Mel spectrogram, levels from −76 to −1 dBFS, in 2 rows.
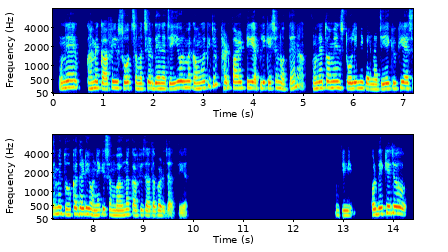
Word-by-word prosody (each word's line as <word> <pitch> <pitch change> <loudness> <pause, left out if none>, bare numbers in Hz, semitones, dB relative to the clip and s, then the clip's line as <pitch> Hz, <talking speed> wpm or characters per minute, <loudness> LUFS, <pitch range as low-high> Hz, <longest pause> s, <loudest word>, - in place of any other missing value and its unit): उन्हें 230 +2 +2 0.2
हमें 215 +2 +2
काफ़ी 200 +3 +2
सोच 210 -1 0
समझ 190 -1 -2
कर 210 -2 +2
देना 195 0 +3
चाहिए। 190 +2 0
और 225 0 +5
मैं 230 0 +1
कहूँगा 200 +2 0
की 270 +5 -7
जो 315 +4 -4
थर्ड-पार्टी 210 +1 0
ऐप्लीकेशन 205 +1 -1
होते 175 +1 -5
हैं 215 - -1
ना, 285 - -6 0.2
उन्हें 215 +2 +2
तो 225 - +3
हमें 220 0 +2
इंस्टॉल 210 -3 +1
ही 205 - +5
नहीं 210 0 +1
करना 175 -3 0
चाहिए 180 +2 +2
क्योंकि 195 +3 -1
ऐसे 210 +3 -4
में 225 0 -1
धोखाधड़ी 210 +2 +1
होने 180 -3 +1
की 195 - -1
संभावना 170 +1 0
काफ़ी 170 +1 -5
ज़्यादा 160 -3 -1
बढ़ 165 -3 +1
जाती 85 - -6
है। 85 - -9 3.0
जी। 170 +8 -3 0.3
और 195 +1 +3
देखिए 220 +4 +3
जो 450 - +3
205 Hz, 175 wpm, -23 LUFS, 190-220 Hz, 3.0 s, और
